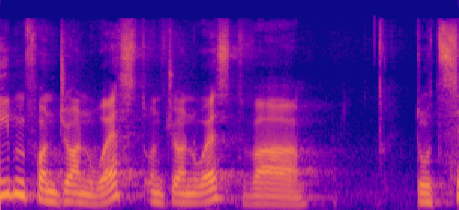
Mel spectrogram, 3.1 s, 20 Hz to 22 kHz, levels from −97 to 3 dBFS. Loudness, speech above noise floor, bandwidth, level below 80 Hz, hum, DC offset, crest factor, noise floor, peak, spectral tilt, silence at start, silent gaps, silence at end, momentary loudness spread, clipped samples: -28 LUFS; 27 dB; 16 kHz; -76 dBFS; none; under 0.1%; 18 dB; -55 dBFS; -12 dBFS; -4 dB/octave; 0 s; none; 0 s; 7 LU; under 0.1%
